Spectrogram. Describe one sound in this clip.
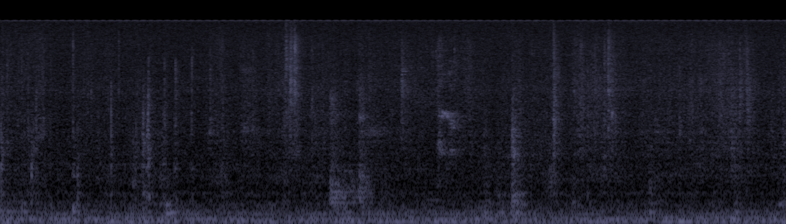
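Book pages rustle.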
